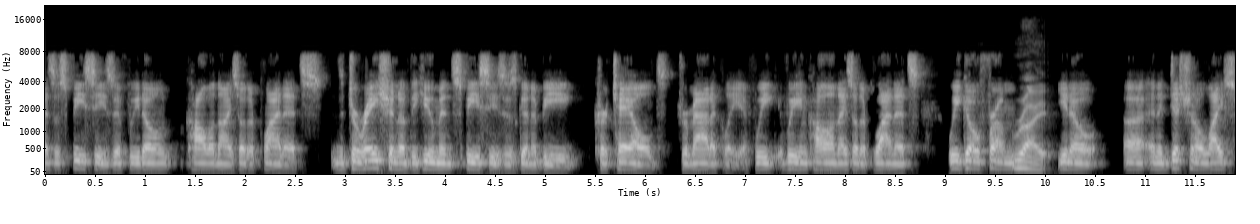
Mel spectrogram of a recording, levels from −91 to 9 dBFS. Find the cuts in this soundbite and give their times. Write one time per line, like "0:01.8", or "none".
none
